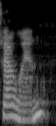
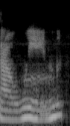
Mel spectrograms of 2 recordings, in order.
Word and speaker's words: Samhain: pagan community it's pronounced so in and sometimes salween and before you think i'm pronouncing it wrong it's gaelic and like any other gaelic word it sounds nothing like what it's spelled as we had mentioned in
